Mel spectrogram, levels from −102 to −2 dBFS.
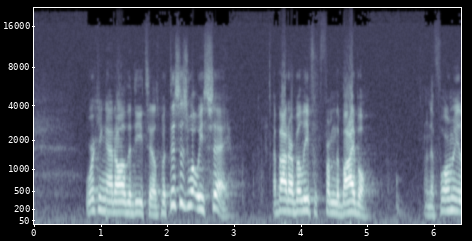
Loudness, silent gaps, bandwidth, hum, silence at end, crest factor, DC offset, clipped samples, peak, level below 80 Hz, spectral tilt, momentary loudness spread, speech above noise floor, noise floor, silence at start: -13 LUFS; none; 19.5 kHz; none; 0 s; 14 dB; under 0.1%; 0.4%; 0 dBFS; -48 dBFS; -5.5 dB/octave; 13 LU; 31 dB; -44 dBFS; 0.8 s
